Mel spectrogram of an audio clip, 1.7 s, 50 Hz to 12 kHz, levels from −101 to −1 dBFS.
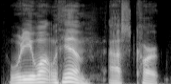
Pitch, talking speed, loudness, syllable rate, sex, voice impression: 115 Hz, 280 wpm, -18 LUFS, 6.8 syllables/s, male, masculine, adult-like, slightly relaxed, powerful, muffled, slightly raspy, cool, intellectual, sincere, slightly mature, reassuring, wild, lively, slightly strict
